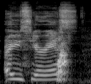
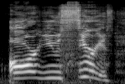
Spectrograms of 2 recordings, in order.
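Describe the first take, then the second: First: Said in the usual way. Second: Higher, louder, slow indignant "Are you serious?" with the weight on "Are"; retold outrage. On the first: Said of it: "I went". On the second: Telling off the ex who texted her, louder and slower. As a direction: lean hard on "Are" in disbelief. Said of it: "And so I was like".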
